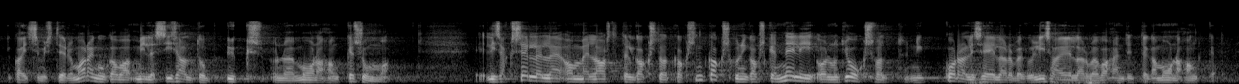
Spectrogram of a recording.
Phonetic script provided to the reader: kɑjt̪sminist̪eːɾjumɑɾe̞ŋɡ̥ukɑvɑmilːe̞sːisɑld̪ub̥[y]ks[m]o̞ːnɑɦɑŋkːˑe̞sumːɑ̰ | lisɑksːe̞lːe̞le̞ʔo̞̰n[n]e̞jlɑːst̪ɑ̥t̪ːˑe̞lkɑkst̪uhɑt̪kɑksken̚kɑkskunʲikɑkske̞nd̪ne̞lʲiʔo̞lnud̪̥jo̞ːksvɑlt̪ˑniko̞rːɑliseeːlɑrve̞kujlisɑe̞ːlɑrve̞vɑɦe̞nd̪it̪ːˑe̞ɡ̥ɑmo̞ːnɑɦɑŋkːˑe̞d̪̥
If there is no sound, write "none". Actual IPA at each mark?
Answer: y, m, m

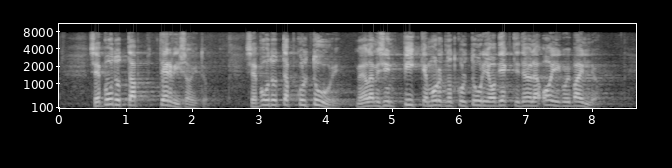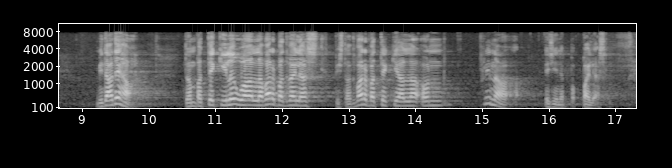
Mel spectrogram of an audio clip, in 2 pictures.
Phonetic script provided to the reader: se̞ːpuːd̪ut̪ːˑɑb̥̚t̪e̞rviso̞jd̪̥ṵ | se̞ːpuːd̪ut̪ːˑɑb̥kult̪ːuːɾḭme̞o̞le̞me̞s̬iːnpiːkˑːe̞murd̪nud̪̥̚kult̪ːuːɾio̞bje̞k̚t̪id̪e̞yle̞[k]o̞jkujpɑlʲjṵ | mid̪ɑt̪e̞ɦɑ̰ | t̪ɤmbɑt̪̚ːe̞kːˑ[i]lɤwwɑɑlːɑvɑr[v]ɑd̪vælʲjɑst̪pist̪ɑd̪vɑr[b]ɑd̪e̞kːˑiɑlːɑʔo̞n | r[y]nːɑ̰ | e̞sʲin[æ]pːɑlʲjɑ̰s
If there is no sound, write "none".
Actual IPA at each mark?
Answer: ʔ, i, b, b, i, e

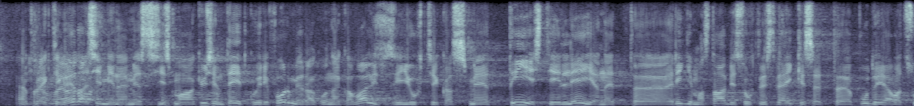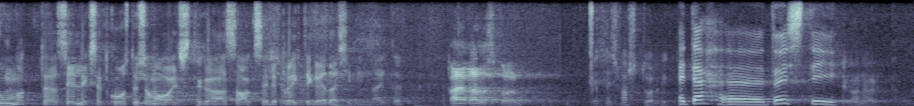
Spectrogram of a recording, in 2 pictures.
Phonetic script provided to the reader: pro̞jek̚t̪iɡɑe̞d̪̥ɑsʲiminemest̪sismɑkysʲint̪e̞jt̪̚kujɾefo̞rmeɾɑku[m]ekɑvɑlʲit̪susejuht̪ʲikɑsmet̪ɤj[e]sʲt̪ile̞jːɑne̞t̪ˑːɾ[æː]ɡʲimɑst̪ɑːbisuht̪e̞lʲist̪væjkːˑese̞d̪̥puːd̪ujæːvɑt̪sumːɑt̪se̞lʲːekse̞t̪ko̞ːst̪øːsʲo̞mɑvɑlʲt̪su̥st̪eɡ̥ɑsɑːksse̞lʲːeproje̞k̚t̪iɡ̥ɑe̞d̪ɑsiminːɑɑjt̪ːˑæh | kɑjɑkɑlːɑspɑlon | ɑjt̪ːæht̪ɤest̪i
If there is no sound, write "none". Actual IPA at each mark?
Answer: n, e, iː

